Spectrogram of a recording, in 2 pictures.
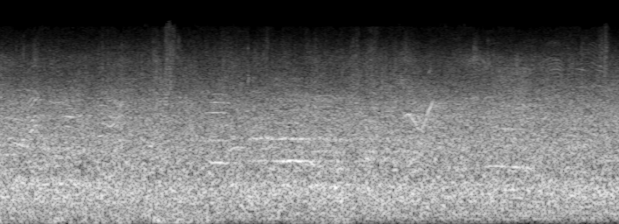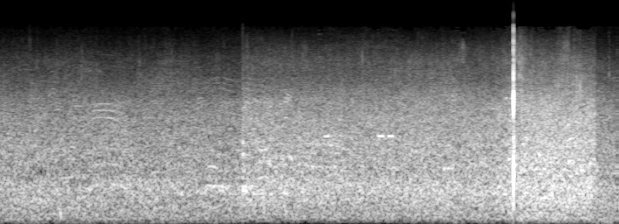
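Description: Ballpark crowd murmuring steadily, a little louder near the end, then one sharp crack of a wooden bat meeting the pitch about a second before the end: a weakly hit ground ball.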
